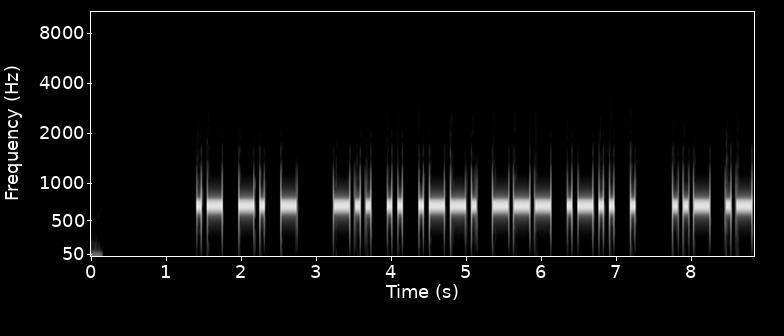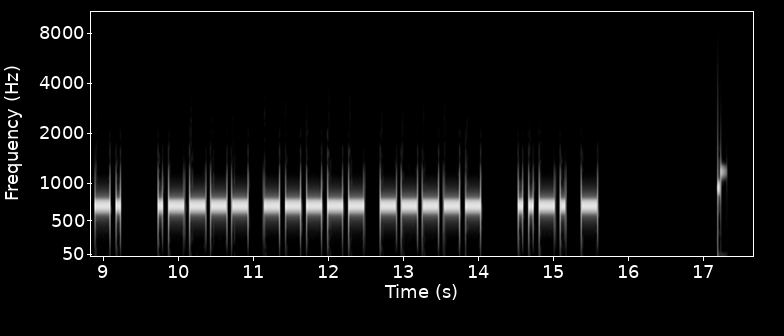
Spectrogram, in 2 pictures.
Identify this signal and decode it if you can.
Morse code, heard as a keyed tone, about 17 wpm, 700 Hz. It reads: ANT DIPOLE UP 100 FT
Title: Practice QSO - Exchange 2 - Info - 17wpm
